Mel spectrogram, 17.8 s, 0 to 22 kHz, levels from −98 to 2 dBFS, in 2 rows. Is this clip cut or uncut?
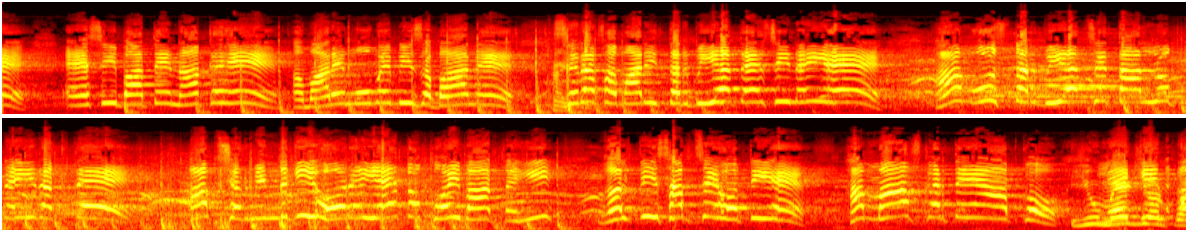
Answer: uncut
